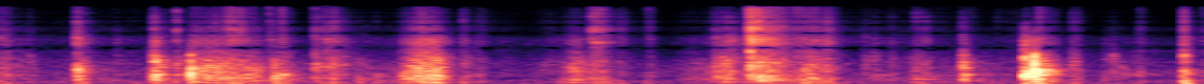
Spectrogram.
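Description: Plastic stretch wrap crinkling and crackling in irregular bursts as it is pulled off a hand-held roll and drawn around a large wooden birdhouse. The loudest crackle comes about five seconds in.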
